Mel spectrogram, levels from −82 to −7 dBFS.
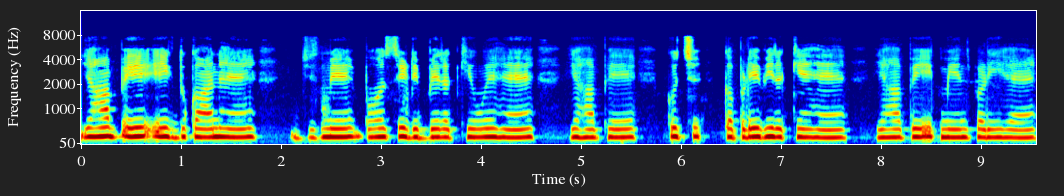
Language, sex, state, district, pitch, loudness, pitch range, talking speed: Hindi, female, Uttar Pradesh, Jyotiba Phule Nagar, 225 Hz, -14 LUFS, 220-230 Hz, 150 wpm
